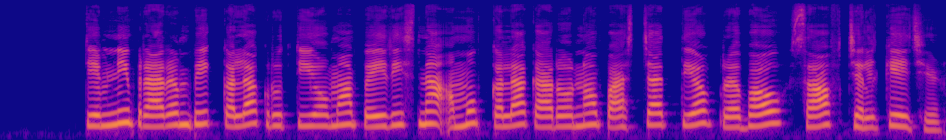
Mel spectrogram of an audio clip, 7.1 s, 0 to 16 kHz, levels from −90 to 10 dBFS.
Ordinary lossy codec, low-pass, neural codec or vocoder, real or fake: none; 14.4 kHz; none; real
